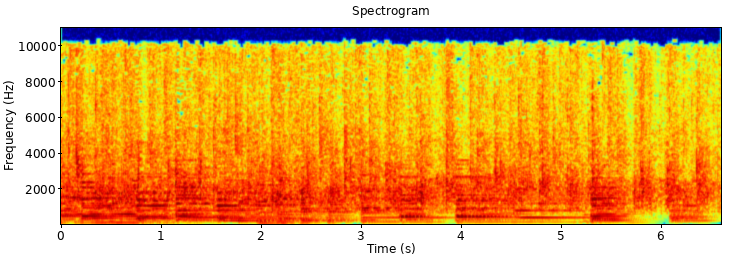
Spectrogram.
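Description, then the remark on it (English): An audience claps steadily throughout, a dense wash of applause for the town of the week, Munising, Michigan, mixed with loud, sustained instrumental music playing over it, with no voices standing out. “Round of applause for our town of the week.”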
